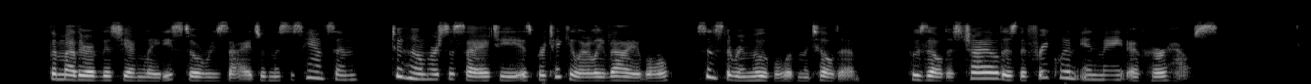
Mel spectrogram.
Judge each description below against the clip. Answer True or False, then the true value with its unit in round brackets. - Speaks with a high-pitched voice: True (220 Hz)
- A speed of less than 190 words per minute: True (150 wpm)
